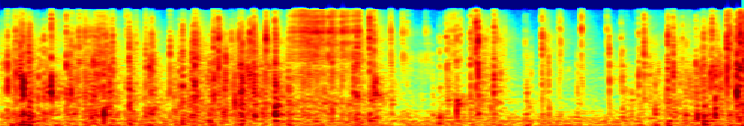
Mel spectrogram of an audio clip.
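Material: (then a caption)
Plastic film. Both hands pull hard at the top seam of a full Doritos chip bag made of metallized plastic film, crinkling the bag. Dense, bright crackling and crinkling fill the clip with rapid uneven bursts, a brief hissy stretch near the middle, and little low-end weight.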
